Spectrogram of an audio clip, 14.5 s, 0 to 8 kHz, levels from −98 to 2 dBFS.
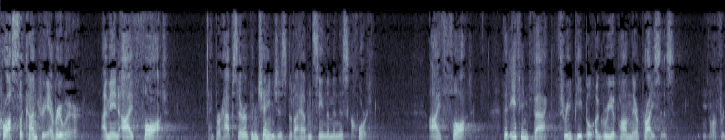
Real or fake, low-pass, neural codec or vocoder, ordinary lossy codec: real; 7.2 kHz; none; MP3, 32 kbps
